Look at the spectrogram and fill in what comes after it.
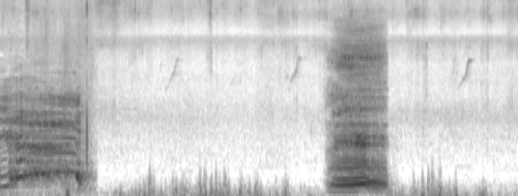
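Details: Cows grazing freely in an empty rice field: one long, deep, harmonic moo, then a quieter stretch with faint rustling, then a second, shorter moo about four seconds later.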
